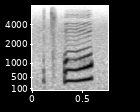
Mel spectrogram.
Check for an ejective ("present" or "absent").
present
